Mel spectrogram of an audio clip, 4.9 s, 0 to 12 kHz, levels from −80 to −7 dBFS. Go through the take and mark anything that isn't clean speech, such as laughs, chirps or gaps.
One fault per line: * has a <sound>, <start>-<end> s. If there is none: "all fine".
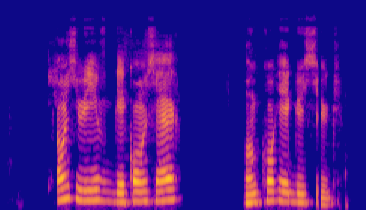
* has a dropout, 4.2-4.3 s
